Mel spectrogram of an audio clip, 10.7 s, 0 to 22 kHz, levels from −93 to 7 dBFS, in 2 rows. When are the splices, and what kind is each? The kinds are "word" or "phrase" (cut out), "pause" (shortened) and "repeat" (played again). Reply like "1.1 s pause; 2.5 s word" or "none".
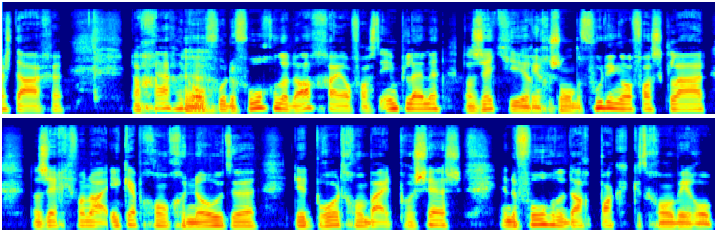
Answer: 1.2 s word; 3.4 s pause; 4.0 s word; 6.1 s word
